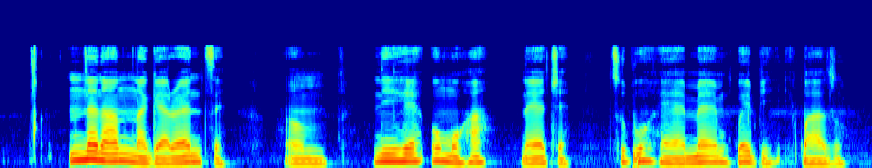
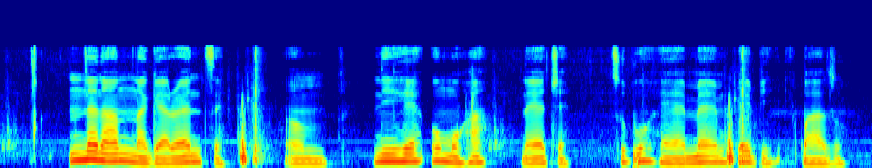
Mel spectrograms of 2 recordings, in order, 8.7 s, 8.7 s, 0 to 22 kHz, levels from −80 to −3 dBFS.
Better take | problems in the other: first | background sound (Slam); 12 dB below the speech

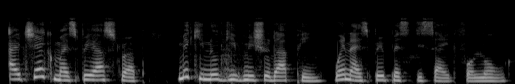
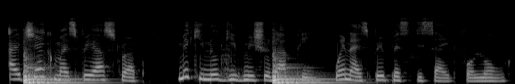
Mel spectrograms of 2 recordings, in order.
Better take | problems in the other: first | background sound (Bowed string instrument); 4 dB above the speech

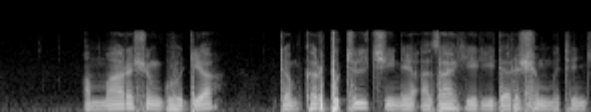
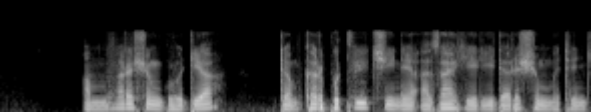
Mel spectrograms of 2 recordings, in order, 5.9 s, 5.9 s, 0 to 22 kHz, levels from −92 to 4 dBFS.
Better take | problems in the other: first | noise reduction (neural mask model DeepFilterNet 3)

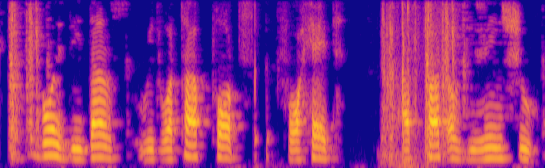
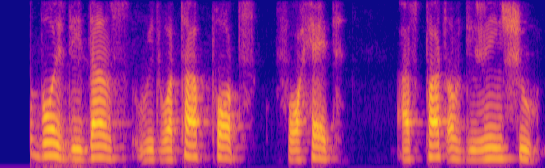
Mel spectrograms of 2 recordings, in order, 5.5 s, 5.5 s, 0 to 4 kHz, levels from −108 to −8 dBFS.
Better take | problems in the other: second | noise reduction (classical method Wiener filter)

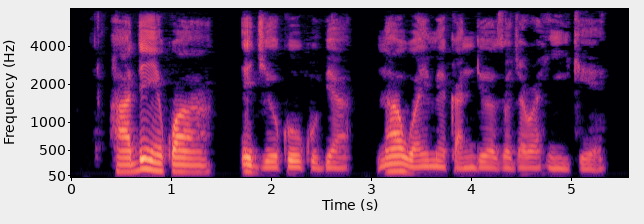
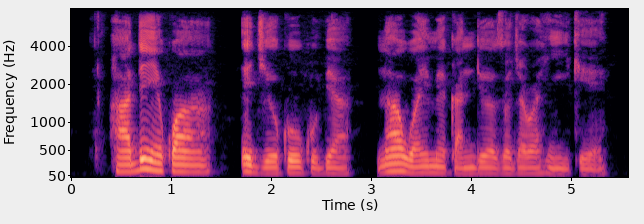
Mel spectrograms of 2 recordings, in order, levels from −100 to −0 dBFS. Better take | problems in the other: second | noise reduction (classical method Wiener filter)

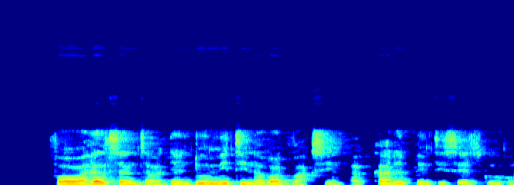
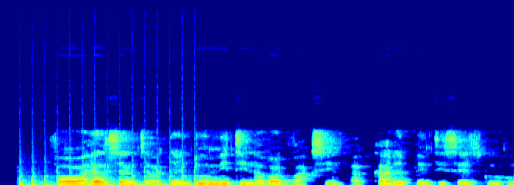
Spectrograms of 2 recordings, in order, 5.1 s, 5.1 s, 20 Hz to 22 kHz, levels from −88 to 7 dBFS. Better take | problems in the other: first | background sound (Drum / Drum kit); 10 dB below the speech

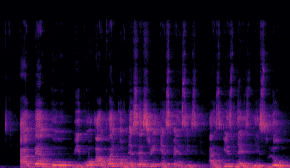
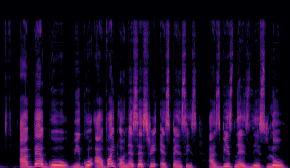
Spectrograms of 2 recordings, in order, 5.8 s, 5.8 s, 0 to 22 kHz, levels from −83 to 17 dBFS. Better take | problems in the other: second | room echo; dies away in 0.8 s

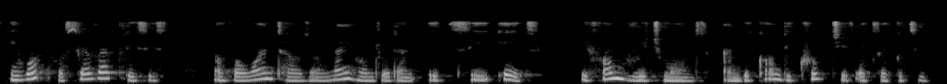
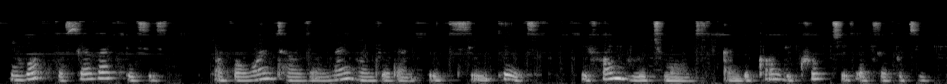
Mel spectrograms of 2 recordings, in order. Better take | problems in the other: first | noise reduction (neural separator model SepFormer DNS4)

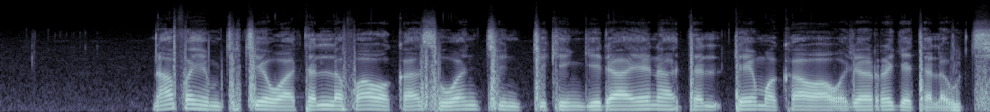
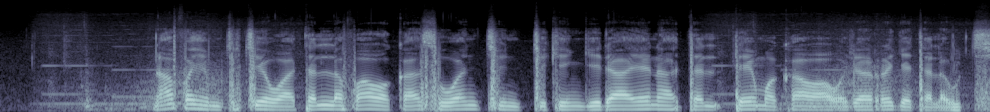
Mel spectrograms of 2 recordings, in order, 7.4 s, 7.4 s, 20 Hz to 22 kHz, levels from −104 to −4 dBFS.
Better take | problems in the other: first | background sound (Subway, metro, underground / Sliding door); 16 dB below the speech

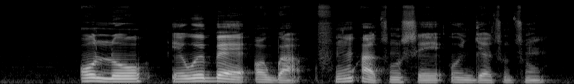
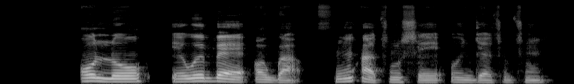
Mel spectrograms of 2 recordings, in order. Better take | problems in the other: first | noise reduction (neural mask model Resemble Enhance denoiser)

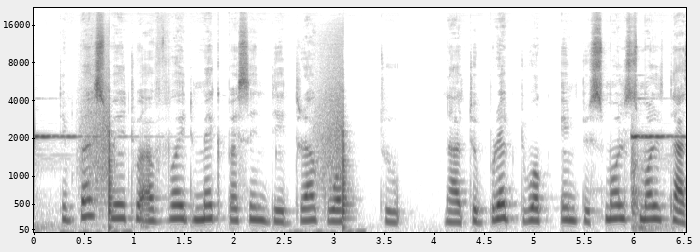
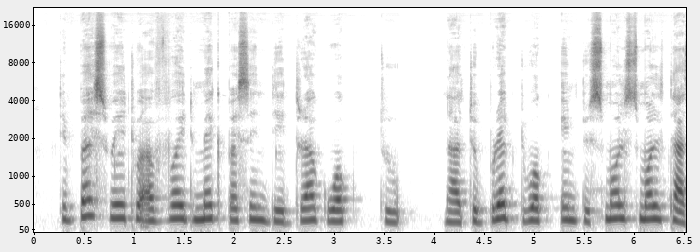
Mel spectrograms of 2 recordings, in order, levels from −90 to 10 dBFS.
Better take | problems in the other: second | background sound (Piano + Thump, thud); 8 dB below the speech

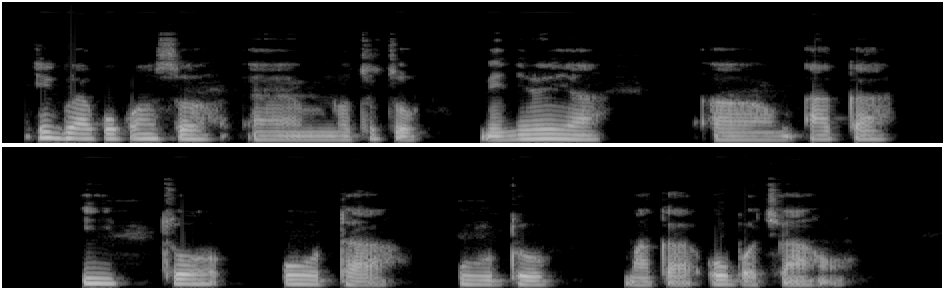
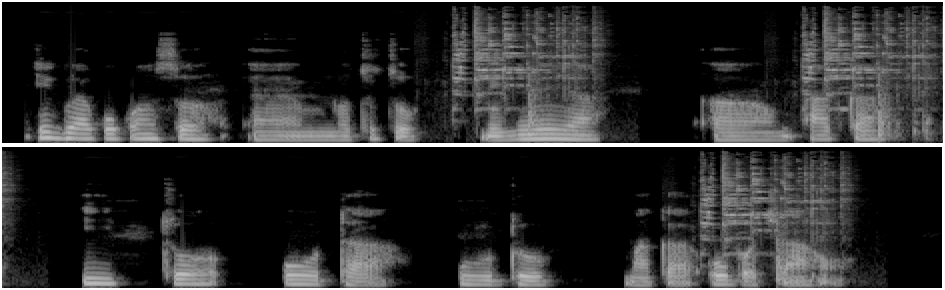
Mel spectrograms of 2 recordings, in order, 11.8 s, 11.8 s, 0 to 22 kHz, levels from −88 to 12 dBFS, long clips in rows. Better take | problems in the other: first | background sound (Shatter); 4 dB below the speech

